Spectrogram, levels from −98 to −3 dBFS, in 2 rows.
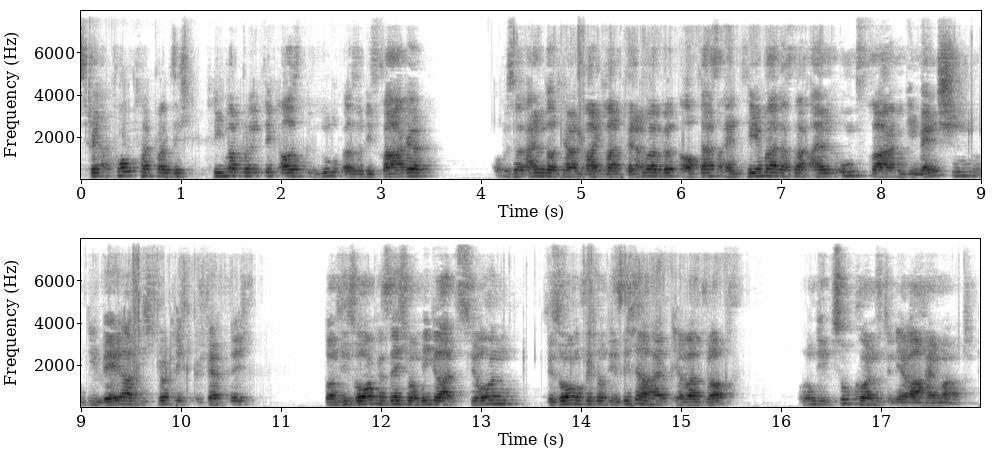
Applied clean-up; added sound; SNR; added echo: neural mask model DeepFilterNet 3.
